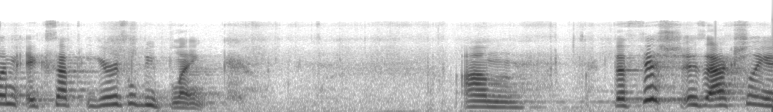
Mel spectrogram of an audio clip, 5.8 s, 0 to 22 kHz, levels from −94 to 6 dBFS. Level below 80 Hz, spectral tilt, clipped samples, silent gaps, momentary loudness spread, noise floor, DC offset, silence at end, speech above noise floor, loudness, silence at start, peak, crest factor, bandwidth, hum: -58 dBFS; -5.5 dB/octave; under 0.1%; none; 17 LU; -53 dBFS; under 0.1%; 0 s; 31 dB; -21 LUFS; 0 s; 0 dBFS; 24 dB; 10.5 kHz; none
